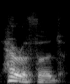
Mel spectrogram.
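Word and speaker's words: Hereford: Do you call it Harford or Hford or how do you pronounce it? Heraford.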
